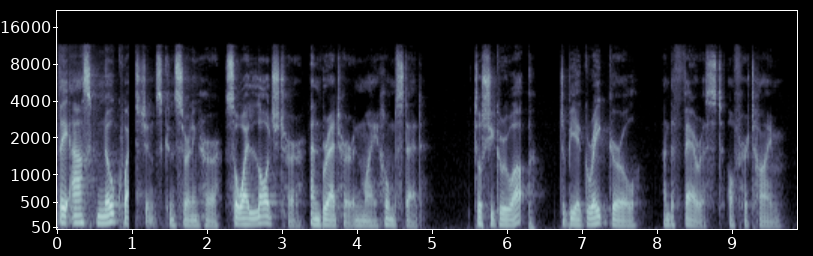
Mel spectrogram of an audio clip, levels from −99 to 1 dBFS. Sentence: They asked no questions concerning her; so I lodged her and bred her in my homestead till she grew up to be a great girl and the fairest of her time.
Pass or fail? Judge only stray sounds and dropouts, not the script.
fail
